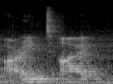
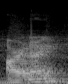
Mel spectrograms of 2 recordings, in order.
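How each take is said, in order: First: The T in aren't is clearly pronounced. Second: The T in aren't is dropped. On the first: The speaker calls it wrong. "instead of saying aren't I" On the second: The speaker calls it right. "normally you don't pronounce the T"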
